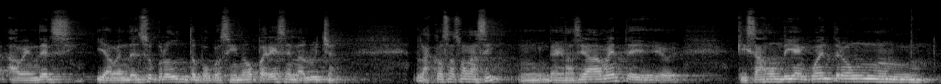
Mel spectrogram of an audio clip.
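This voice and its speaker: A middle-aged Cuban man, an artist and art teacher, answering radio interview questions in a relaxed, hesitant way with frequent restarts. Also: medium pitch. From Cuba. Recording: echoey room with long reverb.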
